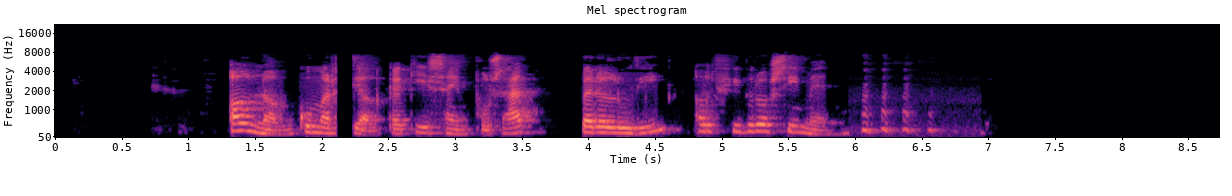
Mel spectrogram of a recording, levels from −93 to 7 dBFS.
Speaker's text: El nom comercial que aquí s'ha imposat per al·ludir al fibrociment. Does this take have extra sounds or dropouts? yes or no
yes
